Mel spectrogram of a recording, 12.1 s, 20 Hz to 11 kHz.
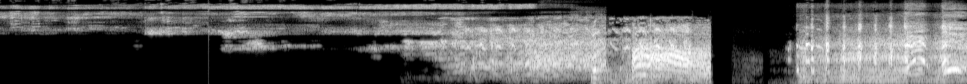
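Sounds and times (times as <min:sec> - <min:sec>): snickering chuckle: 0:05.7 - 0:08.1, 0:09.9 - 0:12.0.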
